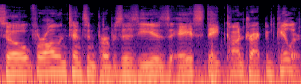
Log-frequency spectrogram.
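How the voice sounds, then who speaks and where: A man speaks at a moderate pace. The sound is dry with no echo, with light background noise. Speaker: comedian commentator. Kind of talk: political commentary vlog. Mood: indignant, firm. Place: car. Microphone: earbuds.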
